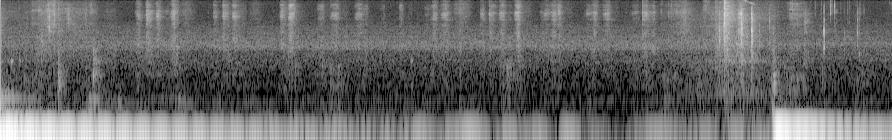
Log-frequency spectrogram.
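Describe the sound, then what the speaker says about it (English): A pen scratches on paper in quick, uneven strokes that are close but faint, with a soft thump and rustle at the start and again near the end, and no talking. "I'm writing it down."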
